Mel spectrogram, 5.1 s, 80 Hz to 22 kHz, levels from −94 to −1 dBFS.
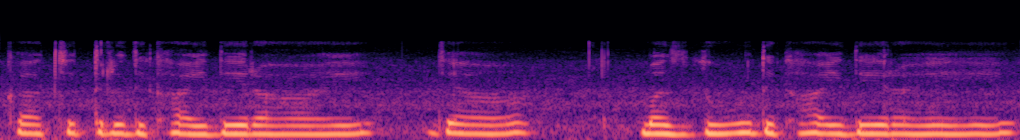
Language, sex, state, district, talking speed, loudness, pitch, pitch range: Hindi, female, Chhattisgarh, Rajnandgaon, 140 wpm, -23 LUFS, 220 Hz, 210-235 Hz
